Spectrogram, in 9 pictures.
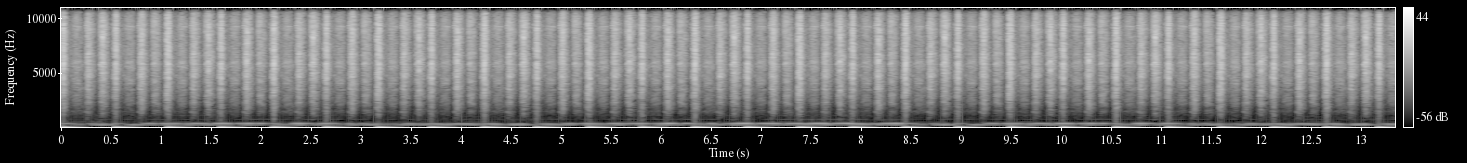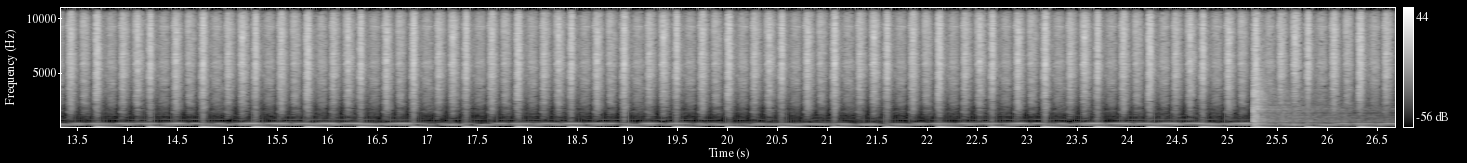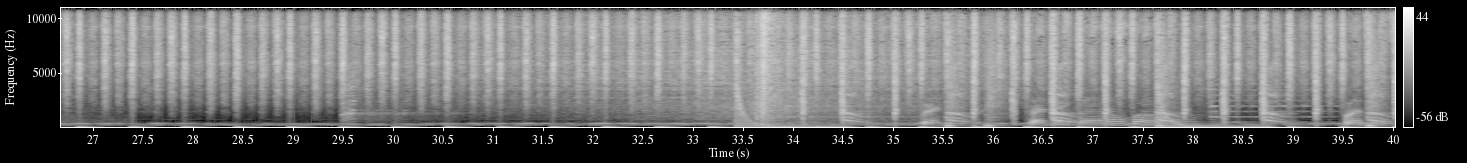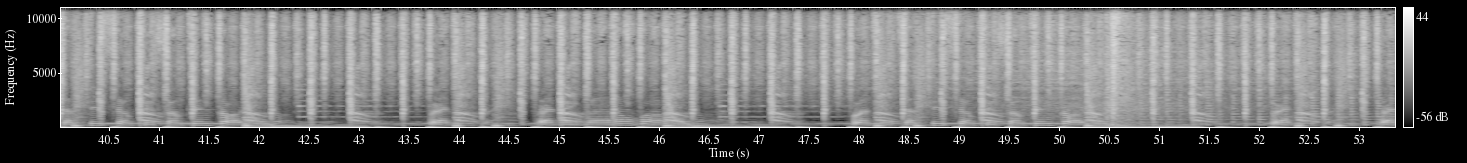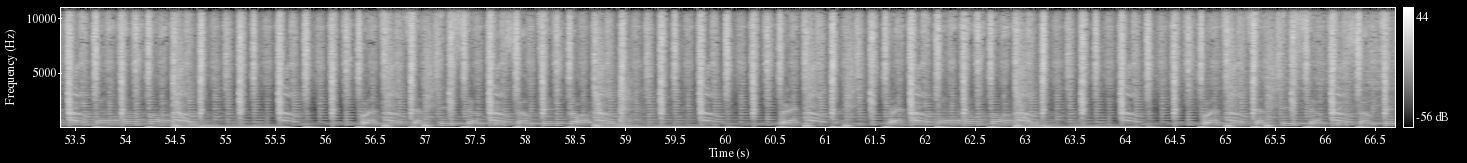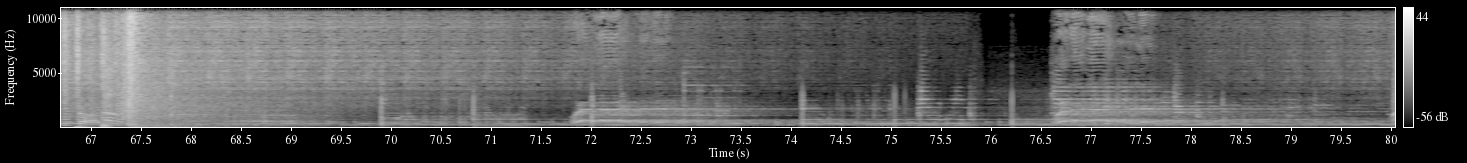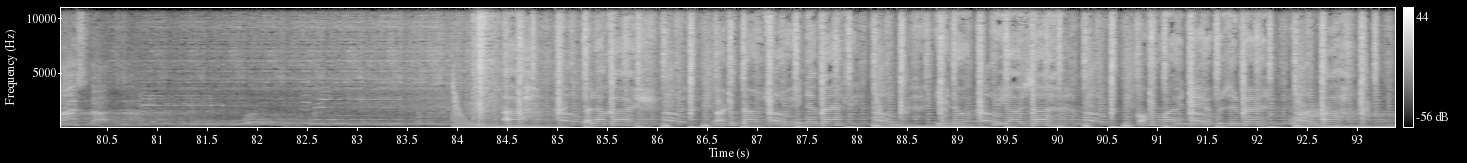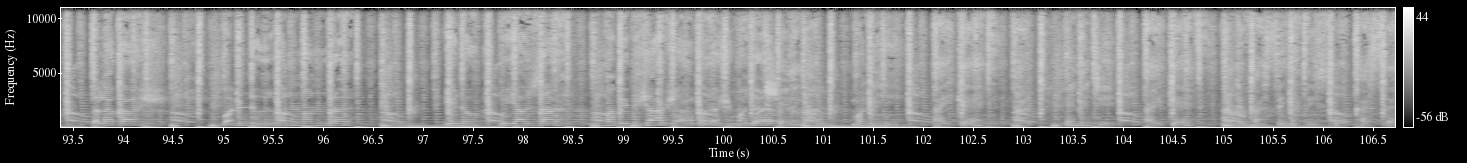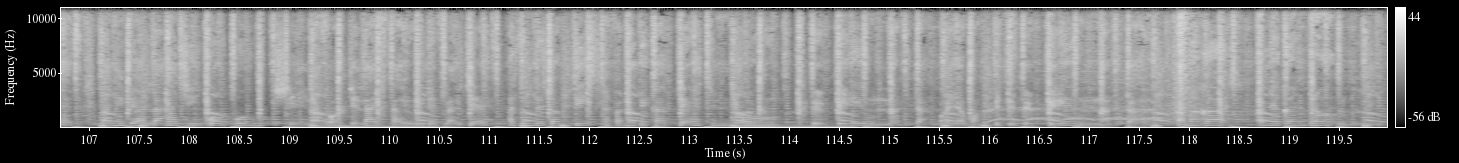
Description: Afrobeats
His energetic delivery adds a vibrant edge to the song.
blends infectious rhythms with polished sound engineering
